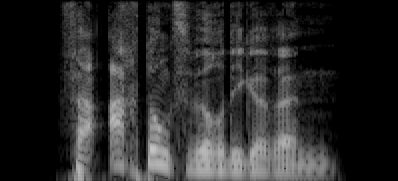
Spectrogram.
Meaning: inflection of verachtungswürdig: 1. strong genitive masculine/neuter singular comparative degree 2. weak/mixed genitive/dative all-gender singular comparative degree
- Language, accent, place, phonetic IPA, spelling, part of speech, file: German, Germany, Berlin, [fɛɐ̯ˈʔaxtʊŋsˌvʏʁdɪɡəʁən], verachtungswürdigeren, adjective, De-verachtungswürdigeren.ogg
